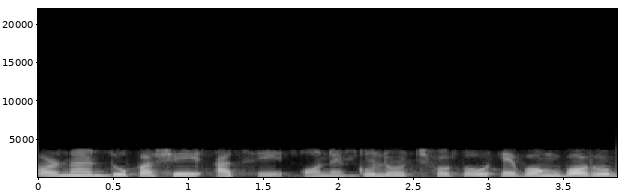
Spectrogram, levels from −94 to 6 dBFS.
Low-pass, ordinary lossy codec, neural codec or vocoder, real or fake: 3.6 kHz; none; codec, 16 kHz, 2 kbps, X-Codec, HuBERT features, trained on LibriSpeech; fake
